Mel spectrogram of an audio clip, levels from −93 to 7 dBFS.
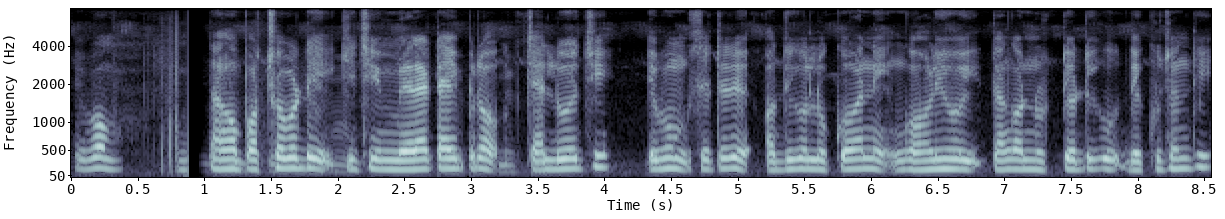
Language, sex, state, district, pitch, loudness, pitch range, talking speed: Odia, male, Odisha, Khordha, 170 Hz, -18 LUFS, 160-175 Hz, 120 wpm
